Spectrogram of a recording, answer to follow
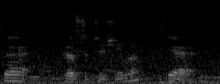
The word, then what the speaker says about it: Tsushima: I was all like, I totally need to get Bash to pronounce that. Ghost of Tsushima? Yeah. Sushimi. Sushimi. Yeah, that's what I thought it was too. No, because it's I saw it Tsushima.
